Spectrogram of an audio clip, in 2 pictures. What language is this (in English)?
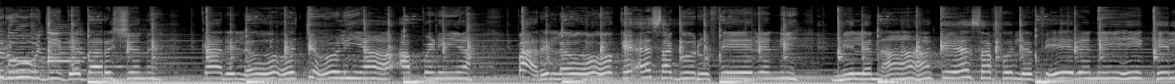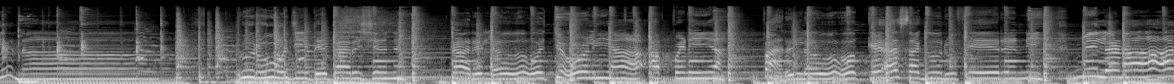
Hindi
